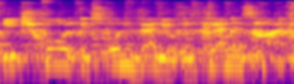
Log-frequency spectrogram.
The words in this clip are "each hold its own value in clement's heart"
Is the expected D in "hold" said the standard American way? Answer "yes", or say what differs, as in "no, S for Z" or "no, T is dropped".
no, D is dropped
